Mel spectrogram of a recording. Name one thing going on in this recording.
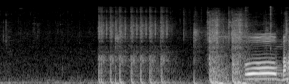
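Rifle shots fire in a rapid burst.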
